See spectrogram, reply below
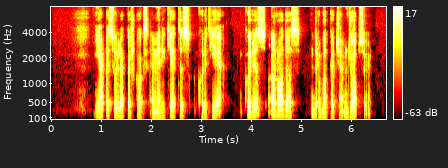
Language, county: Lithuanian, Alytus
